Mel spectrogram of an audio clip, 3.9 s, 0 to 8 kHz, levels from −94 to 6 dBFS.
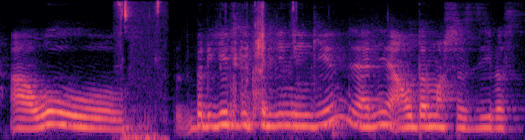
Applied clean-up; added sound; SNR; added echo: neural mask model Resemble Enhance denoiser.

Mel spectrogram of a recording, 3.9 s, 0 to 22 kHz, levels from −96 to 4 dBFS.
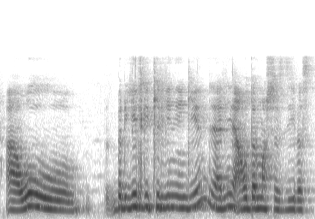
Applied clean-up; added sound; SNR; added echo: none; none; none; none.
